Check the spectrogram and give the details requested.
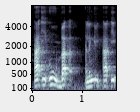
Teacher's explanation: മഹ്റജ് തൊണ്ടയുടെ താഴെ അറ്റത്ത് ടച്ച് ചെയ്യും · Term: ഹംസ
